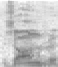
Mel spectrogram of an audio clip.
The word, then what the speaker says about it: genre: different literary genres uh this genre is a french word and that's why it's pronounced like that and it means a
